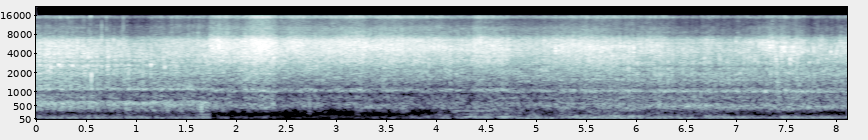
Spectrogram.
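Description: Chopped tomatoes sizzling in hot oil in a metal cooking pot, stirred with a wooden spatula. The sizzle gets stronger about two seconds in.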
